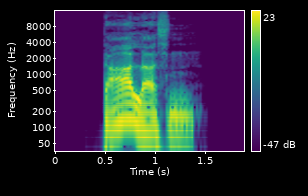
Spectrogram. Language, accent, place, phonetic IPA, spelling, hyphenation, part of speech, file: German, Germany, Berlin, [ˈdaːˌlasn̩], dalassen, da‧las‧sen, verb, De-dalassen.ogg
- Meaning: to leave behind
